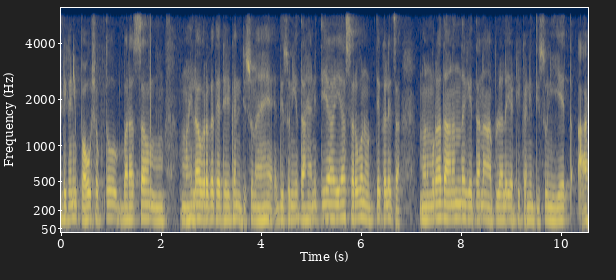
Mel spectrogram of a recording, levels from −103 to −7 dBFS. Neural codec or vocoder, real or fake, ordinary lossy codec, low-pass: vocoder, 22.05 kHz, 80 mel bands, WaveNeXt; fake; none; 5.4 kHz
